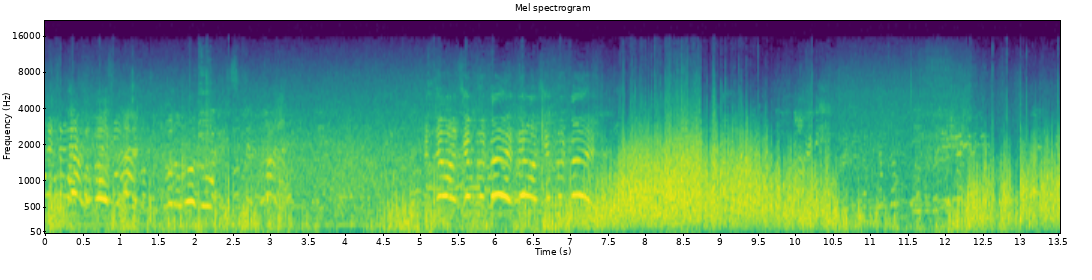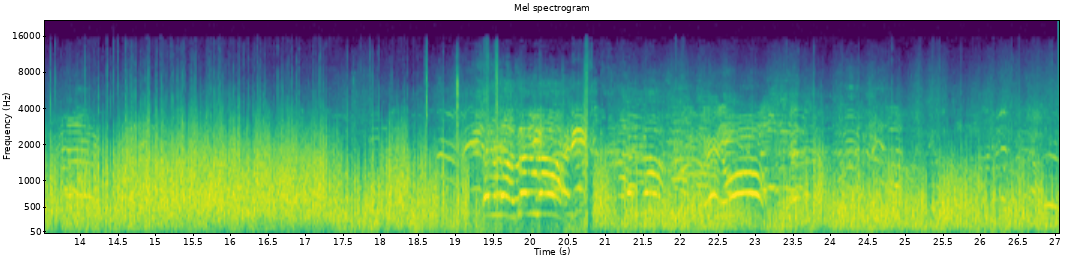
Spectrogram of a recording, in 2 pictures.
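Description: Spectators cheer and shout outdoors.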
